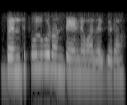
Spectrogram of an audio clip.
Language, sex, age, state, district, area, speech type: Telugu, female, 30-45, Andhra Pradesh, Vizianagaram, rural, conversation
